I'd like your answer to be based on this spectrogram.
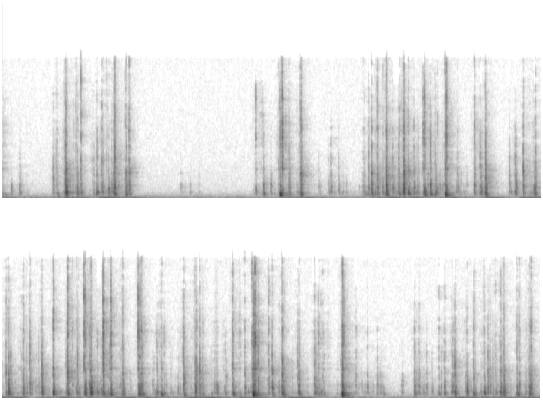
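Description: A full-size plastic retro computer keyboard with round pastel typewriter-style keycaps and a hollow body, resting on a white cloth, is typed on quickly with fingertips. Dense bursts of light, hollow clacks run in quick runs with brief pauses, and a few sharper key hits stand out.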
